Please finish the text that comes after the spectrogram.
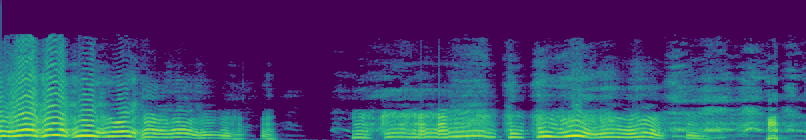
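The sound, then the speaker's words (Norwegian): Hysterical crying from the film The Exorcist: loud, high-pitched wavering wails and sobs in two frantic bursts separated by a brief gasping pause, with no other talk. “Eh, det var hysterisk eh, gråt som var nummer to, eller noe lignende. Et eh, hysterianfall.”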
